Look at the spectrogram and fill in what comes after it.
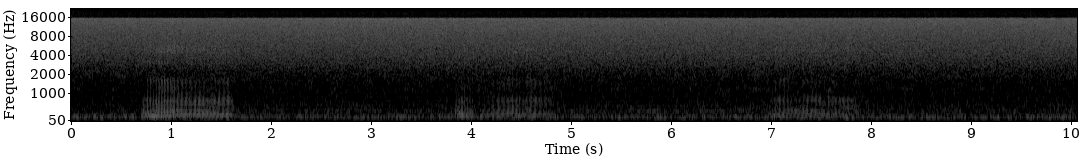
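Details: Yorkshire terrier dozing through a midday snooze, giving three soft, rasping snores spaced about three seconds apart, each a short buzzy breath with a low hum beneath, in an otherwise quiet indoor room.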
